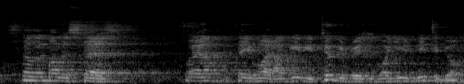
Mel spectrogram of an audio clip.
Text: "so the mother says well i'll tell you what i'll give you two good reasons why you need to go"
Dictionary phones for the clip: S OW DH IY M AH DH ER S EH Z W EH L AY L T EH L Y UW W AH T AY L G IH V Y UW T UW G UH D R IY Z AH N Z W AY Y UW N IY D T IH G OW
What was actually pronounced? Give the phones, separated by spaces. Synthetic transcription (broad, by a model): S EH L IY M AH DH ER S EH Z W EH L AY T EH L Y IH W AH T AY L G IH V Y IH T UW G UH D R IY Z AH N Z W AY Y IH N IY D T IH G OW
